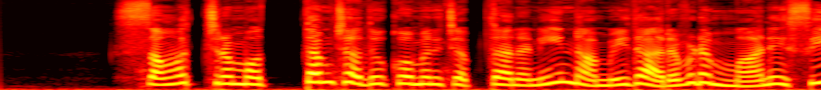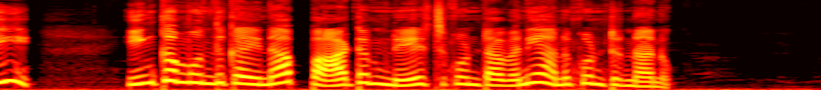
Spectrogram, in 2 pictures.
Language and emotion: Telugu, disgusted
